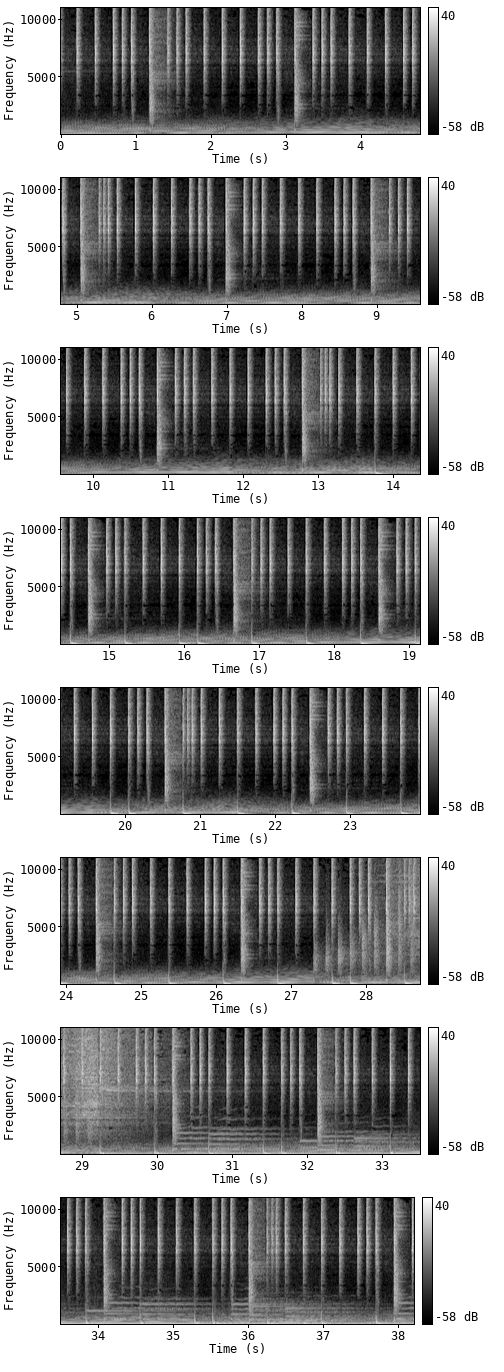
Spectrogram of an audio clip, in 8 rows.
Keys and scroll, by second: 20.6 Delete, 23.0 Delete, 26.6 ctrl+g, 31.9 ctrl+z, 36.8 shift+Page_Up.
